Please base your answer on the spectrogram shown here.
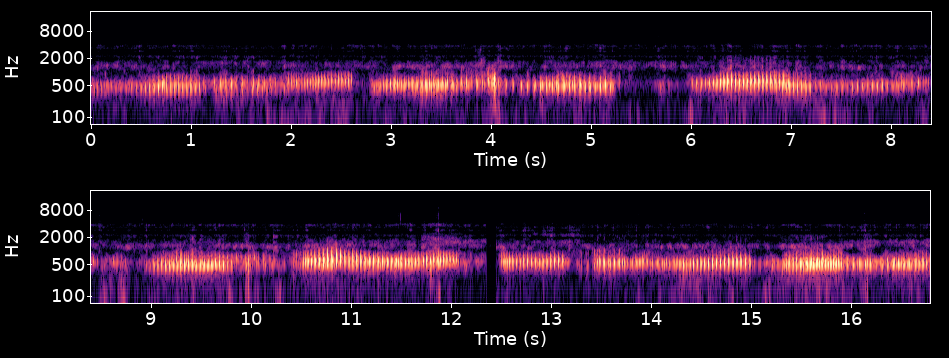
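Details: Group of common frogs spawning in a mountain pond, croaking in overlapping bouts: low, purring, pulsed croaks that swell and break off every second or two and blend into a continuous chorus.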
